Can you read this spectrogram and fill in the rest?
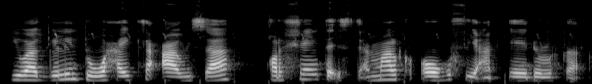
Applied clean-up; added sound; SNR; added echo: neural mask model DeepFilterNet 3.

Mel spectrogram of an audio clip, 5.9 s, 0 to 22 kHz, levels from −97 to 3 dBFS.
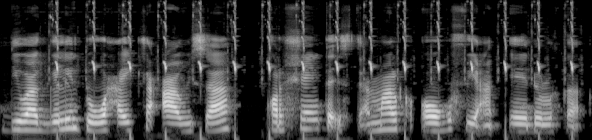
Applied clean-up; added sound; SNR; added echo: classical method spectral subtraction.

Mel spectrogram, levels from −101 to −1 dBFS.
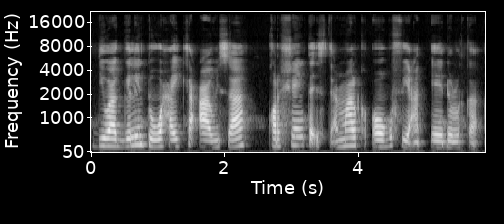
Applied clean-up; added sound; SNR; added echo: none; none; none; none.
